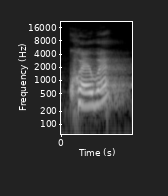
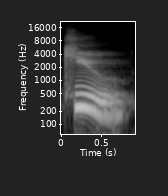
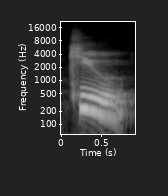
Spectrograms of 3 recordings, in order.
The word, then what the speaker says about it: queue: people say something like queue, but what they should say is Q. Q. This word is in fact very easy to remember because we just have to pronounce its first letter.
